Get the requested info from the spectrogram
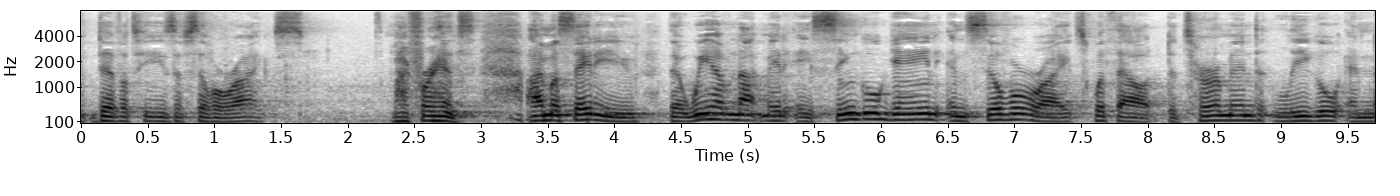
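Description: A man reading a written text aloud in a formal, oratorical style, with measured, deliberate and emphatic phrasing. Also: medium pitch, darkish tone. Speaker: reader at a church event. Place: large church interior. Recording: reverberant large hall.

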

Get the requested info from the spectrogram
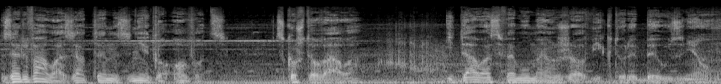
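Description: Very deep, slow male scripture narrator. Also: lively intonation, over loud music.

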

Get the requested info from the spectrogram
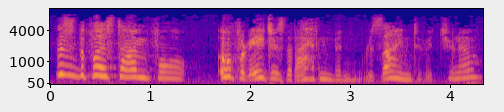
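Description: An actress playing a refined, emotional young woman in love, breathy-voiced, in a 1940s radio melodrama. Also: sits high, animated, normal speed, exaggerated voice. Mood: anguished. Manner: emotional, genteel. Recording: dull old 1940s radio recording.

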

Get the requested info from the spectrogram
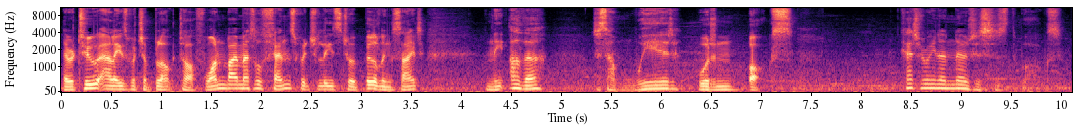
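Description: A man's voice: mid-range voice, expressive, normal speed, fairly bright tone. A man reading scripted narration for an audio drama. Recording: faint background noise.

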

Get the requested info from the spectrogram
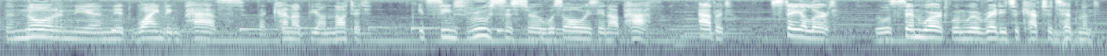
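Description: An actor playing a stern Viking war leader, blunt and commanding, in a video game cutscene. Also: male voice, sits high, fairly even intonation, normal speed, over music, natural voice.

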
